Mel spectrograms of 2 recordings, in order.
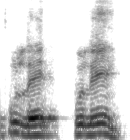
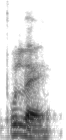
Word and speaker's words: poulet: Não pronuncia o T, né? O lê. Não, não. Esse, esse T ele tá aí para dar esse som do do e forte, pulê, tá?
